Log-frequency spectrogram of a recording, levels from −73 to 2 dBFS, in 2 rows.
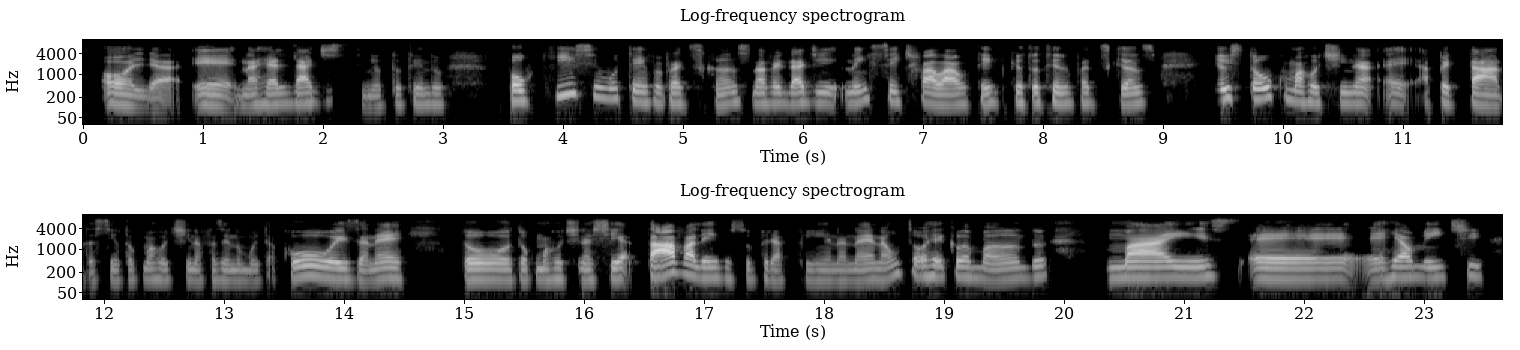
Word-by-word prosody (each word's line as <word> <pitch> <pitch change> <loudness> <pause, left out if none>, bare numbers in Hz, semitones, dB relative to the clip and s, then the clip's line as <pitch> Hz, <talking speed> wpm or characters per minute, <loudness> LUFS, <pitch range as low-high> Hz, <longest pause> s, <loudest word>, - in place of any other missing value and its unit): Olha, 125 -5 -1
eh, 125 -3 +2
na 120 +2 0
realidade, 135 +3 0 0.2
sim. 110 - -17
Eu 110 - -12
tô 120 +2 -15
tendo 130 +1 -11 0.5
pouquíssimo 205 +5 -2
tempo 150 -6 -5
pra 135 0 -2
descanso. 135 +2 -9
Na 135 0 +2
verdade, 140 0 -1
nem 145 +3 -5
sei 155 -5 -7
te - - -8
falar 125 -3 +5
o 130 - -10
tempo 135 +1 -5
que - - -7
eu 140 - -3
tô 140 - -2
tendo 140 0 -4
pra 140 0 -8
descanso. 135 +1 -5 0.5
Eu 175 +1 +3
estou 190 0 -1
com 210 -3 -16
uma 155 -2 +1
rotina, 140 -1 -1
eh, - - -6
apertada, 120 -3 +2
assim. 110 +3 -12
Eu 115 - -16
tô 120 - -15
com 130 - -18
uma 130 - -6
rotina 125 -1 -9
fazendo 120 -1 -12
muita 115 -1 -15
coisa, 140 -5 -1
né. 135 +2 +2 0.5
Tô 125 0 0
tô 125 -1 -8
com 125 - -13
uma 125 - -7
rotina 130 -1 -7
cheia. 135 +3 -2
Tá - - +12
valendo 145 -7 +1
super 130 0 -11
a 115 - -6
pena, 120 -1 -11
né. 120 +2 0
Não 130 +7 -5
tô 190 - -5
reclamando. 145 -1 -4 0.5
Mas, 145 +2 +5
eh 135 0 +1
eh, 125 +1 -3
realmente 150 +2 -2
135 Hz, 155 wpm, -23 LUFS, 125-145 Hz, 0.5 s, Tá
